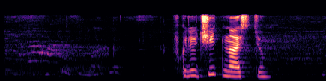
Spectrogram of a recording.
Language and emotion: Russian, neutral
